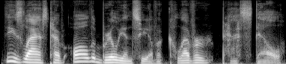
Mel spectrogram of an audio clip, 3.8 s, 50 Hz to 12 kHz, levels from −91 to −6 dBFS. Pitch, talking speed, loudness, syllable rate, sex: 130 Hz, 155 wpm, -18 LUFS, 4.4 syllables/s, male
